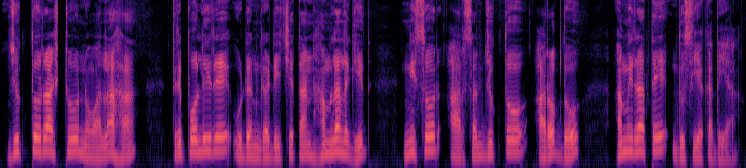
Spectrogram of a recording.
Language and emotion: Santali, neutral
